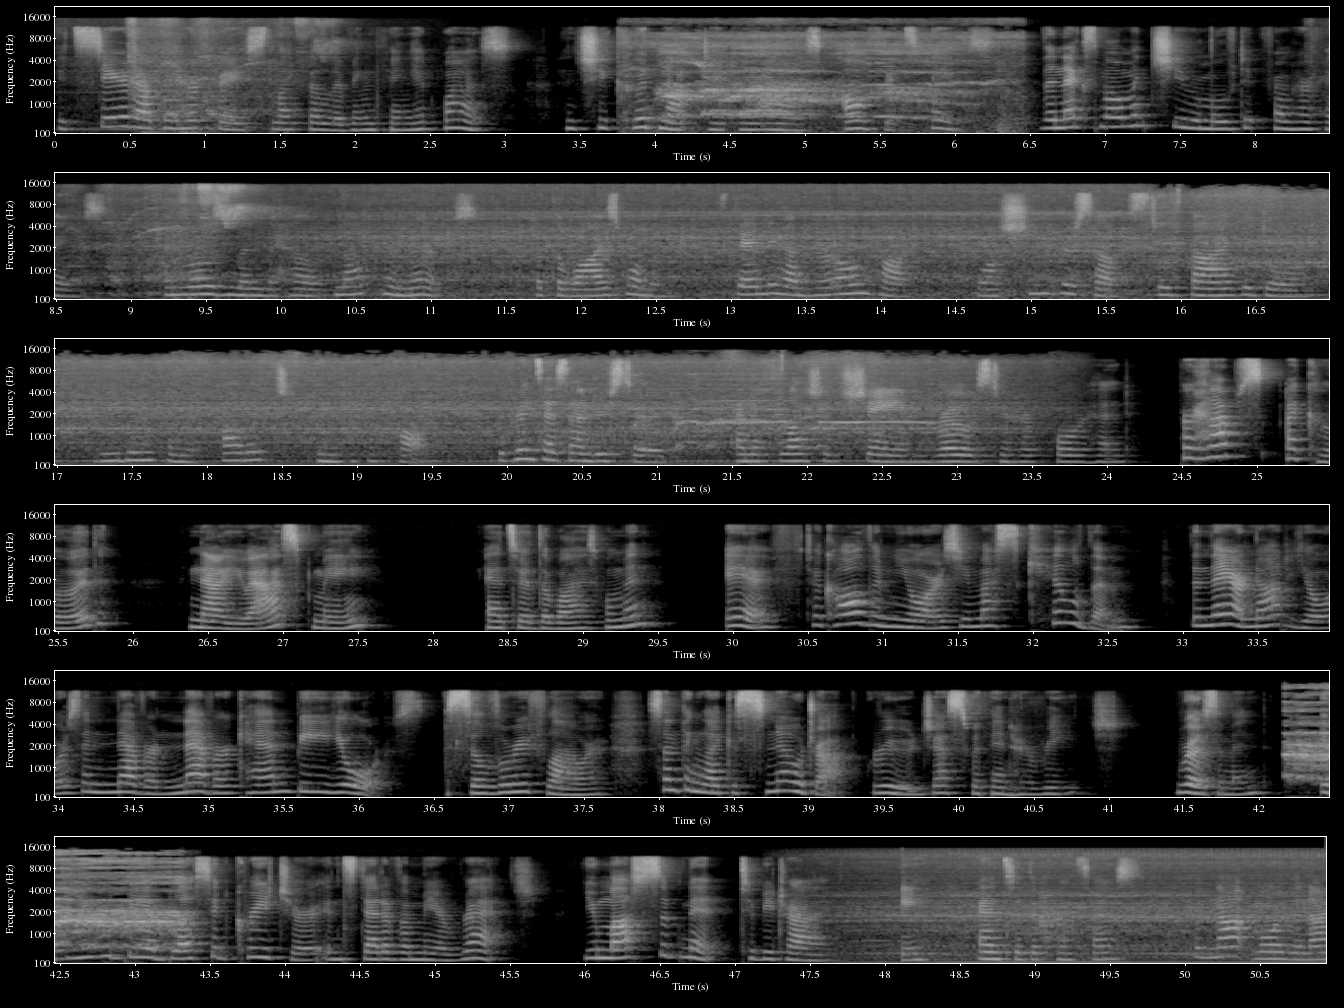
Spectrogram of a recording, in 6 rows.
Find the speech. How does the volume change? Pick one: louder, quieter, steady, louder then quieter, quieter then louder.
steady.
